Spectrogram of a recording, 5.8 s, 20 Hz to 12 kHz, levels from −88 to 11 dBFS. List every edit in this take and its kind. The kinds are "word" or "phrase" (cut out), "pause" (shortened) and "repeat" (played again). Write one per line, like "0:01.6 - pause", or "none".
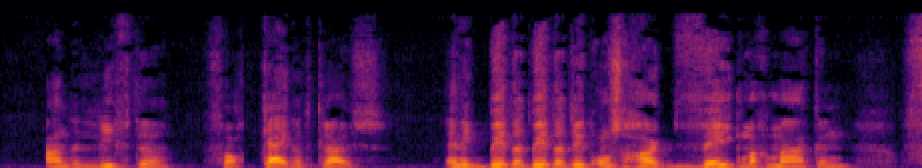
0:01.5 - word
0:01.8 - word
0:02.7 - pause
0:03.3 - repeat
